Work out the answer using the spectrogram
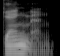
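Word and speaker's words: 钢门: brat as a disciple the pun is that gang sect means steel door or steel sect in Chinese and is pronounced Gangman however Gangman is also anus in Chinese walking up to his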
